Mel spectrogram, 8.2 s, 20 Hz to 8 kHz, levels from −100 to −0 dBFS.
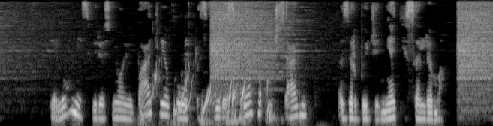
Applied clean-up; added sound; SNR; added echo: classical method log-MMSE.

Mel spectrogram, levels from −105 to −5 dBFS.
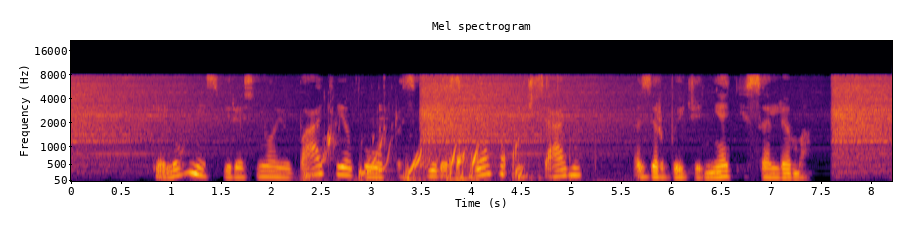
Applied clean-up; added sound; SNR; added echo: none; Hi-hat + Liquid; 6 dB; none.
